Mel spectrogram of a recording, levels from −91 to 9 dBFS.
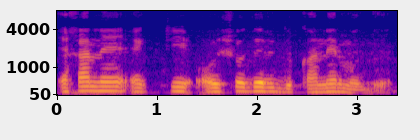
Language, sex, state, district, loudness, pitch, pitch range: Bengali, male, Assam, Hailakandi, -18 LUFS, 140 Hz, 125-155 Hz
